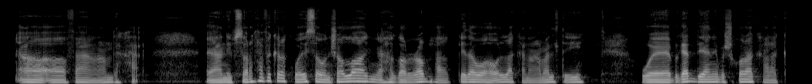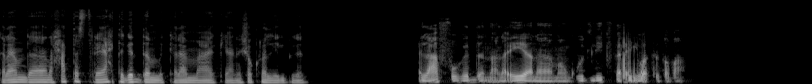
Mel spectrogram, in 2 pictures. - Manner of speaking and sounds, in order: none
- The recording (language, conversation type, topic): Arabic, advice, إزاي أبطل التسويف وأنا بشتغل على أهدافي المهمة؟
